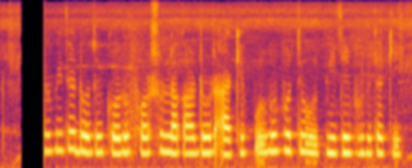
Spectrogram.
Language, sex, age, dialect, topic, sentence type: Bengali, female, 18-24, Rajbangshi, agriculture, question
